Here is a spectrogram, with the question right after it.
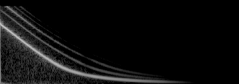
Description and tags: EH CRASH DRUM11
electro harmonix crash drum
crash, drum, electro, harmonix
